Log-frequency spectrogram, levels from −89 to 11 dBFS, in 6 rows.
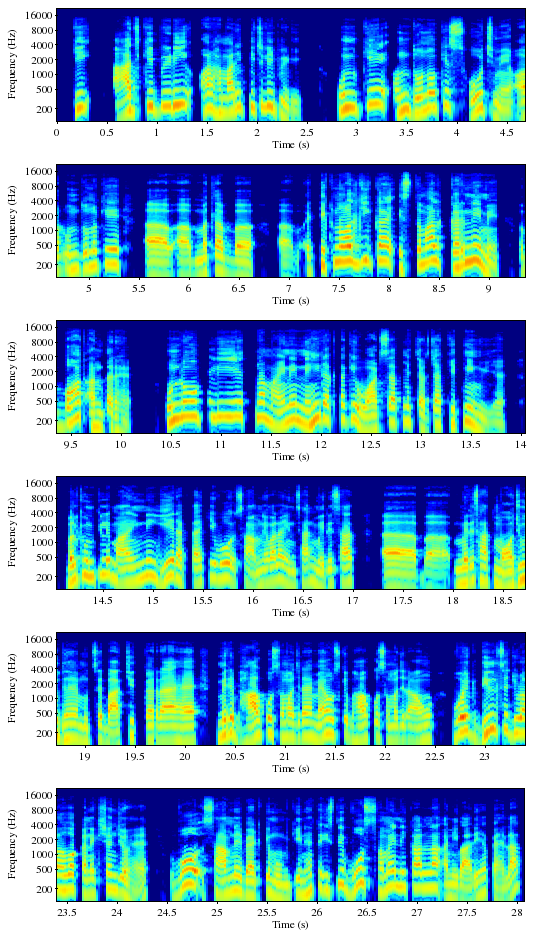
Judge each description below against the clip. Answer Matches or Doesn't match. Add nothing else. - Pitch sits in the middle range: Matches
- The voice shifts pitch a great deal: Matches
